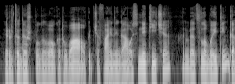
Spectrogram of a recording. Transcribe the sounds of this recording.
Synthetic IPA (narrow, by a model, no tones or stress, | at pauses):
ɪɾt̪ɐd̪ɐɐʃpɐɡɐlˠʋoːjɛʊkɐt̪uʋɐ̰ʊkɐɪpt͡ʃʲɛfɐ̰ɪnɐɪɡɑ̰ːʋo̰ːsʲɪnʲɛt̪ʲiːt͡ʃʲɛ | bʲɛt̪lˠɐbɐɪt̪ʲɪŋkɐ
